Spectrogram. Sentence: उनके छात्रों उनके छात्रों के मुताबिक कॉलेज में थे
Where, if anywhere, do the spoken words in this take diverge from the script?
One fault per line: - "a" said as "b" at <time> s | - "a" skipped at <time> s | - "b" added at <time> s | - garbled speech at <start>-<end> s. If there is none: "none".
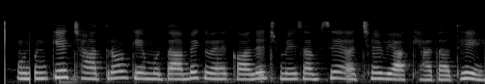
- "उनके छात्रों" skipped at 1.3 s
- "वह" added at 2.0 s
- "सबसे अच्छे व्याख्याता" added at 2.9 s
